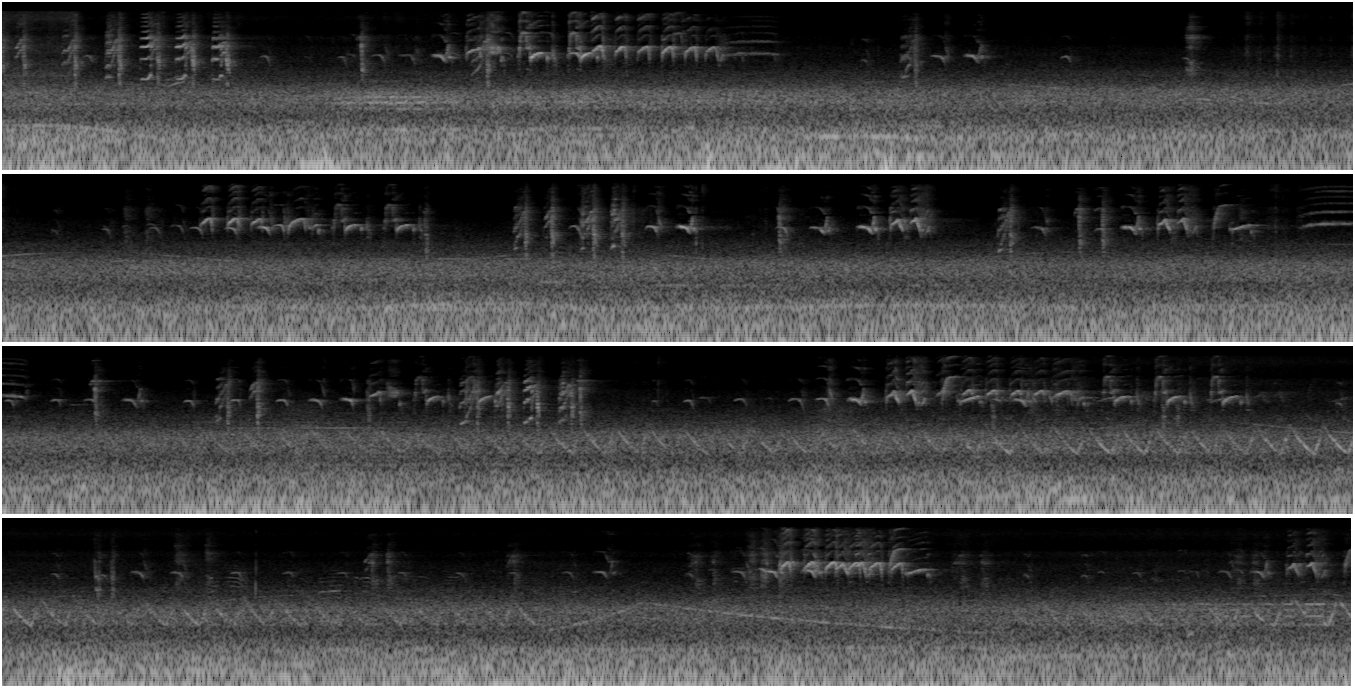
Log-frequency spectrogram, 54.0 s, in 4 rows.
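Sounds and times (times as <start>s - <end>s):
birds chirping and twittering: 0.0s - 7.9s, 8.5s - 10.8s, 14.0s - 18.0s, 18.6s - 54.0s
low rushing background noise: 0.0s - 54.0s.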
